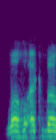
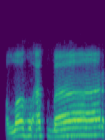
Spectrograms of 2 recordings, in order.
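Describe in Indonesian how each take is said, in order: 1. Suku kata ba dalam Akbar dibaca pendek. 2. Suku kata ba dalam Akbar dipanjangkan. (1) "Harus pendek" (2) "memanjangkan kata lafaz apa huruf ba-nya ... ini salah udah berubah artinya"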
